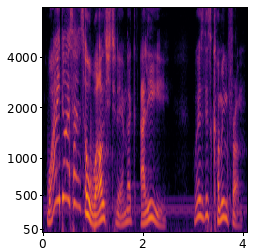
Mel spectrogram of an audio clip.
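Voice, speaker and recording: Young man, livestream host, relaxed rambling talk, faint background music. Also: fairly high pitch, normal speed. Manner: relaxed, rambling, frequent restarts and fillers. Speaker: livestream host reading chat. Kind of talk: casual football chat livestream.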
